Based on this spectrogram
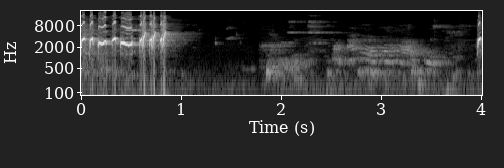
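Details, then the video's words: Lively sooty-headed bulbul song played as a lure: a quick run of sharp, bright chirps and twisting whistles lasting about a second, then quiet with faint background sounds before another burst begins. "Burung Kutilang Emas Gacor full isian/Pancingan Kutilang Gacor"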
